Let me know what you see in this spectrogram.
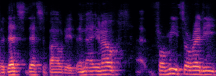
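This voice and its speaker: Speaking with a non-native accent, a man keeps a fairly quick pace. His pitch is medium, with ordinary variation. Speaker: livestream host. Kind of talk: casual chat. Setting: video call.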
